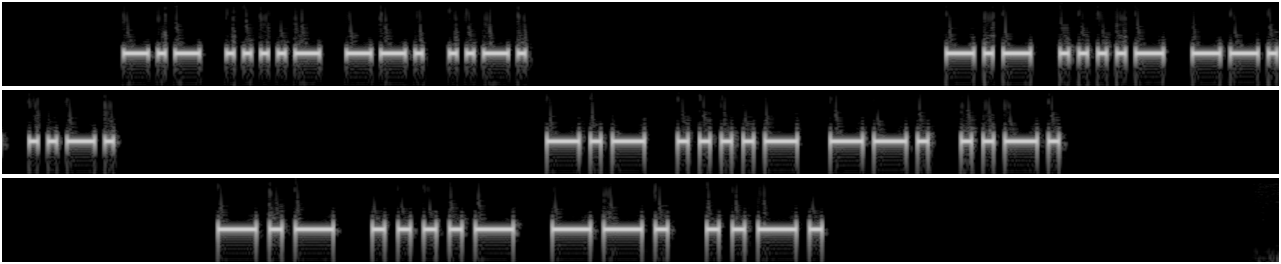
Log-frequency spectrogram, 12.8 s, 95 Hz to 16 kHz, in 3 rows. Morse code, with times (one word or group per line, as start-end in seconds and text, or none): 0.4-1.7 K4GF
3.1-4.6 K4GF
6.1-7.8 K4GF
9.2-11.2 K4GF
